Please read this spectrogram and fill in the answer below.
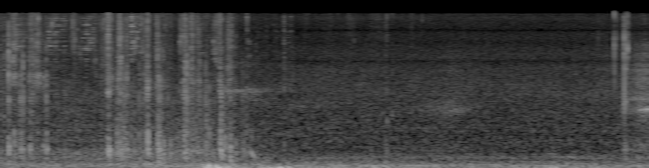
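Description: Kitchen knife chopping soft roasted red peppers, the blade tapping lightly and irregularly on a plastic cutting board, mostly in the first couple of seconds, over a low rumble.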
